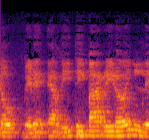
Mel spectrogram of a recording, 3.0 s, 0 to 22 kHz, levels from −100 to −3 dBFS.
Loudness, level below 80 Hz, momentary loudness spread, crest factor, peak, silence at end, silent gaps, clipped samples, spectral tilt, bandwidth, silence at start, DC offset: -20 LUFS; -58 dBFS; 7 LU; 14 dB; -6 dBFS; 0 s; none; under 0.1%; -8 dB/octave; 10.5 kHz; 0 s; under 0.1%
